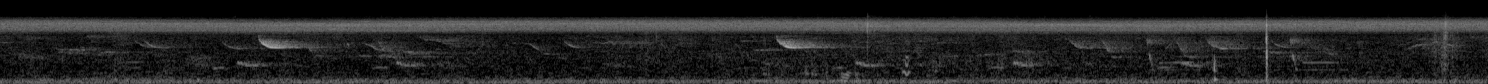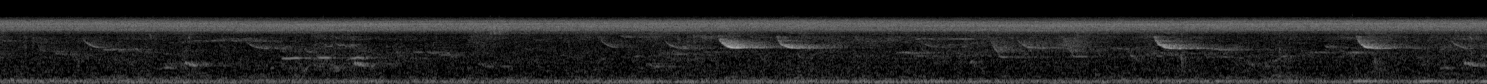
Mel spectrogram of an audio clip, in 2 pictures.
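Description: Steady high-pitched insect drone, with short, sharply falling chirping calls repeated every few seconds over it.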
